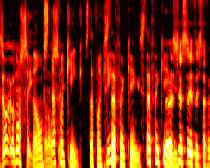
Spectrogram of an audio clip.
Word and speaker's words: Stephen King: acho Eu também acho me corrija aí a pronúncia Stephan King Stephan King stepan King Stephan King Stephan King assistiu uma uma Premiere do do do fil Na verdade eu vi uma vez falando que é Stephen King quase um Stephen King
